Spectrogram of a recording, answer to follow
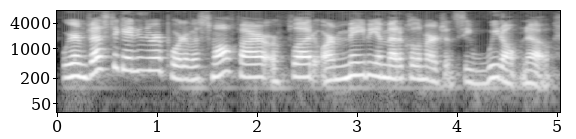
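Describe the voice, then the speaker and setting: A woman voicing a large, loud male fireman with a booming manner. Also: expressive, fairly quick, dull audio, natural voice. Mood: blustery. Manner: booming announcements.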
